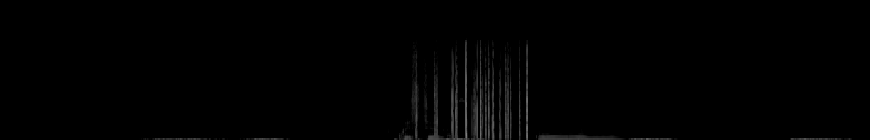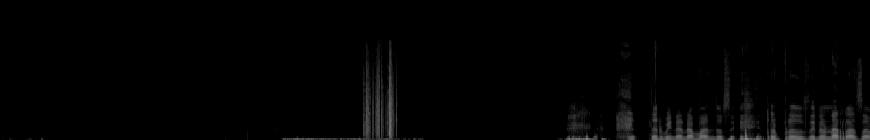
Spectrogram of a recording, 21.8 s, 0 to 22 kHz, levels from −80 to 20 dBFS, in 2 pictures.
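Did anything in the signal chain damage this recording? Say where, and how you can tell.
Yes, in the analogue wiring: the contact resistance of a worn cable or connector was likely changing as it moved. That produces cable scratch noise, dense and uneven crackling bursts laid over the speech from 5.15 to 6.60 s at roughly the same level as the speech, and again from 15.42 to 15.84 s, a little louder than the speech. The ragged, rustling texture is what identifies a flexing contact.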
